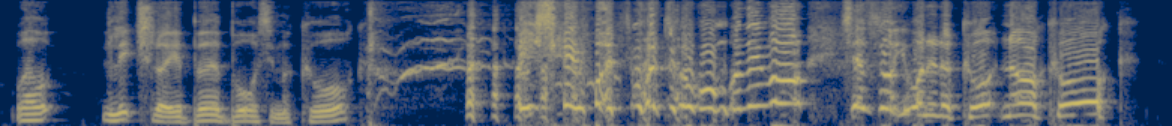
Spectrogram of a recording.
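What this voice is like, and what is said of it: Put-on Geordie accent. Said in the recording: “He's suddenly gone Geordie.”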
